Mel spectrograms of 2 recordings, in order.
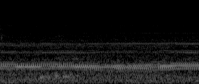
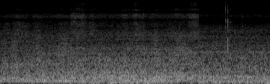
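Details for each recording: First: Indesit IDC75 condenser tumble dryer running: a steady, high humming drone that has only just developed and is louder at the back; the owner suspects the pump. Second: Indesit IDC75 condenser tumble dryer whose noise had recently developed: after the condensate pump system (pump to the top tank) was serviced and refitted, it runs with only a soft, even hum and airflow, and the noise is gone.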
